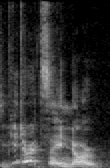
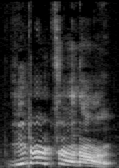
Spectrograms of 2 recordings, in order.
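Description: First: Said in the usual way. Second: Higher playful repeat. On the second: Shown as a demonstration. Fan to viewers, repeating it in a playful higher voice. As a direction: repeat "don't" with a playful lift.

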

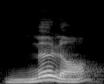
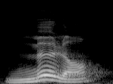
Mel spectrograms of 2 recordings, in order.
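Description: No difference in how they are said.

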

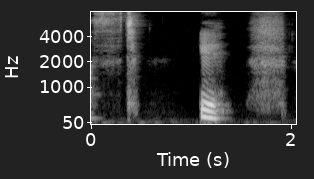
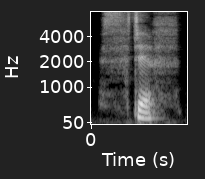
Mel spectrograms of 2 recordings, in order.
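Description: First: St, if as separate drawn-out sounds; sounded out. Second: Said in the usual way. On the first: Shown as a demonstration. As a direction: sound out st, then if, pausing between. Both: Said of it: "let's fingerspell".

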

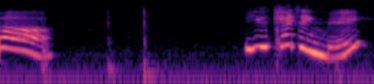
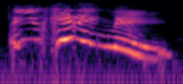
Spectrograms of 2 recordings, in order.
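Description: First: Loud, higher disbelief; can't believe what just happened; exasperated. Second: Very high, very loud, slowed outrage; outraged. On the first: Player reacting to losing parrot, loud exasperated disbelief. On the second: Player repeating it louder over dead parrot, outraged wail. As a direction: wail it louder in full disbelief. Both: Real, not acted.

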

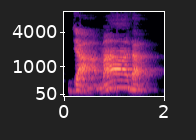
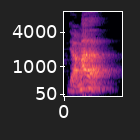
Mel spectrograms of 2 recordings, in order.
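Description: First: "Llamada" very drawn out and loud, syllable by syllable; dividida por sílabas. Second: "Llamada" as one slow word, loud on "ma"; stress on MA. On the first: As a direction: hold each syllable of "Llamada", swelling on "ma". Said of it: "Aquí dividimos llamada por sílabas". ("Llamada" muy lenta y fuerte, sílaba por sílaba) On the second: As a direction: punch the middle "ma" of "Llamada". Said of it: "Ma es la sílaba que más fuerte suena". ("Llamada" con golpe fuerte en "ma") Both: Shown as a demonstration.

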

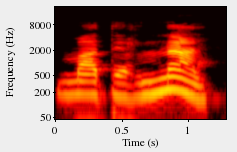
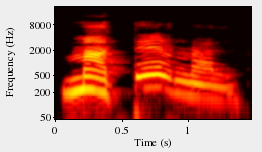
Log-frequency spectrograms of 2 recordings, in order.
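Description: First: Maternal stressed on its last syllable, nal. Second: Maternal with ter pushed up high; slow, deliberately misstressed maTERnal; wrong stress on TER. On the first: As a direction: say maternal with the weight falling on final nal. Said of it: "La palabra correcta es". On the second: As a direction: misplace the stress in maternal onto the middle syllable, ter. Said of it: "le pongo acá más fuerte el sonido". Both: Shown as a demonstration.

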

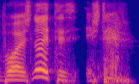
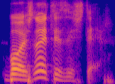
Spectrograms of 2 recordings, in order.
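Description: First: Boas noites spoken as a careful rehearsed greeting. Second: "Boas noites" with the tune falling at the end; falling intonation. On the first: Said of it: "Acórdate da entoación". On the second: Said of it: "é para baixo". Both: Shown as a demonstration.

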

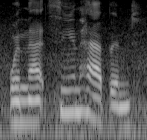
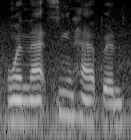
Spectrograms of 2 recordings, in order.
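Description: Both takes have the same delivery.

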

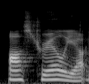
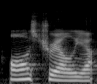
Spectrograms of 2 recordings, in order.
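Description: First: Australia beginning with an open 아; Australia with the first vowel as 아; 아 version of Australia; 아-start variant. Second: Australia beginning with 어; Australia with an 어-like first vowel; 어 version of Australia; 어-start variant. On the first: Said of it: "아 소리로 시작하는". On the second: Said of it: "어 소리가 더 나는 발음". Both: Shown as a demonstration.

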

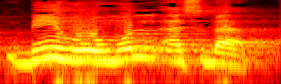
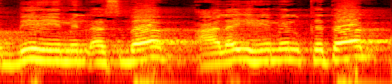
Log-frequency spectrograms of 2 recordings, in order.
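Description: First: بهم said slowly as bihumu, the ha and mim both rounded; drawn-out Quran recitation, بهم with damma on ha and mim; بهم with both vowels rounded. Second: بهم and عليهم with the ha and mim both in kasra, bihim, alayhim; Abu Amr's reading. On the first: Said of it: "هيضم إيه؟ الاثنين". (بهم بضم الهاء والميم ببطء) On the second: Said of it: "يقول أبو عمرو". (قراءة أبي عمرو: بهم وعليهم بكسر الهاء والميم) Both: Shown as a demonstration.

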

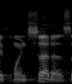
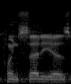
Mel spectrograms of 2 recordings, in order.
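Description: First: "poinsettias" in three syllables, poin-SET-uhs; poinsettias without the i. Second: "poinsettias" in four syllables, poin-SET-ee-uhs. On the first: Pastor sticking to his own form, "poinsettias" ending -tuhs. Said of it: "I still say poinsettias". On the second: Pastor giving the supposedly correct form, "poinsettias" ending -ee-uhs. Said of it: "it's supposed to be poinsettias". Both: Shown as a demonstration.

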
